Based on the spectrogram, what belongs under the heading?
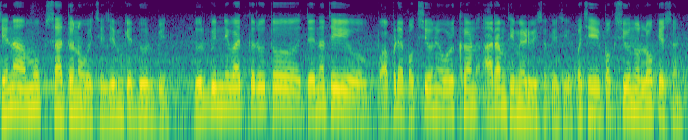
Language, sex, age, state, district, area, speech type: Gujarati, male, 18-30, Gujarat, Junagadh, urban, spontaneous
